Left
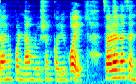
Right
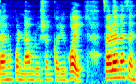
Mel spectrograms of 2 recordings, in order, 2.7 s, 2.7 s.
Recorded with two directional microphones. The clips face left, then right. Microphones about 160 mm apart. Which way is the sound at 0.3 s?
25° right (ahead or behind).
